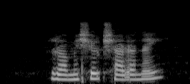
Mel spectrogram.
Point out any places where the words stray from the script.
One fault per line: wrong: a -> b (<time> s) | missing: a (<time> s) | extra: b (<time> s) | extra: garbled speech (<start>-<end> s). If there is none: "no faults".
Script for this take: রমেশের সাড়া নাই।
no faults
